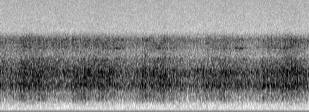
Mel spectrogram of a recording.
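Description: Faint, steady rolling noise of an auto carrier freight train's cars passing over a grade crossing.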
